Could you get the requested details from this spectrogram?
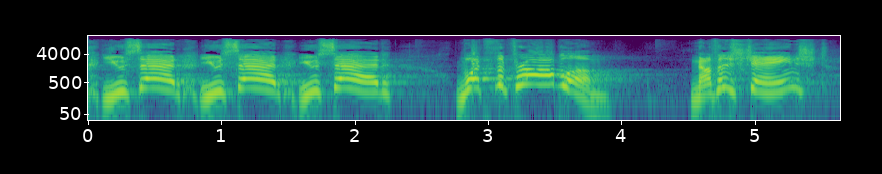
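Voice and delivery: high, loud, exasperated pleading; exasperated wife. Acted. Frustrated wife confronting husband who dropped the rock, loud and high.

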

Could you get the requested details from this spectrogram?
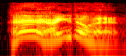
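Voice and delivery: hammed-up slow flirt; mock pickup line. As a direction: lay on a cheesy come-on. Acted pickup line after rejection.

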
